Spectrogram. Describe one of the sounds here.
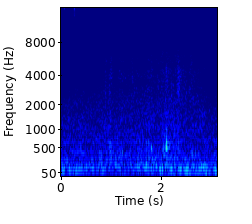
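Metal tweezers click and tap softly.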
